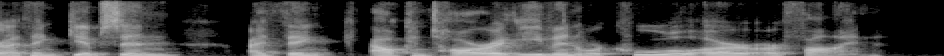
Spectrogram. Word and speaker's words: Alcantara: I think Keller, I think Gibson, I think Alcantara even or Cool are fine. I appreciate that you pronounce his name correctly.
